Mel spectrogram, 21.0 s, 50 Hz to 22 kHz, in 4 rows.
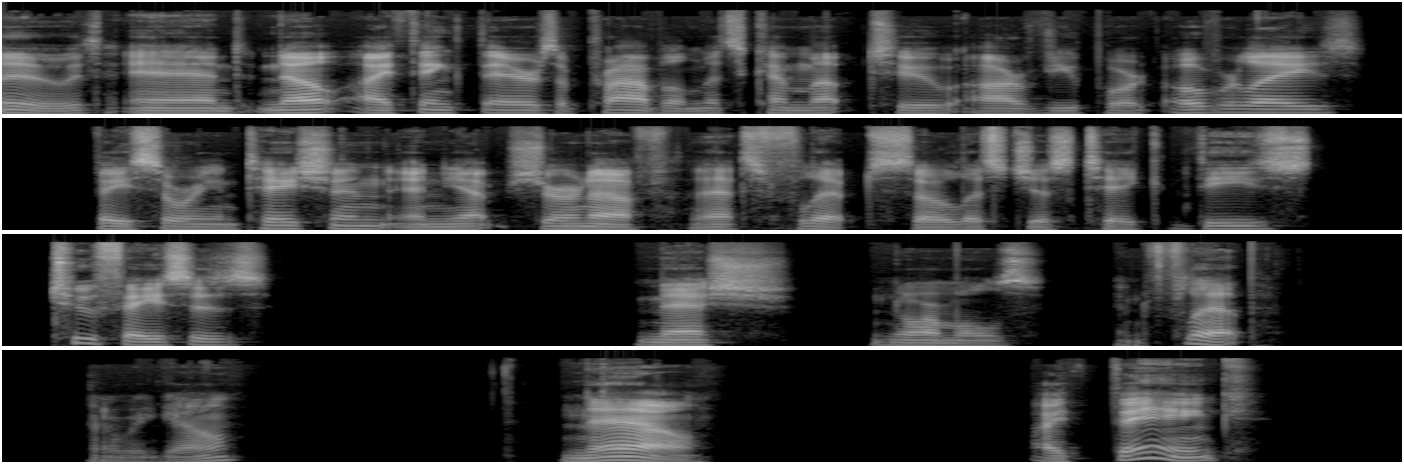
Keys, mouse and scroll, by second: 0.2 scroll down 2, 0.5-4.8 middle drag, 2.8 click, 5.9 click, 8.2 Tab, 8.5 middle click, 9.3 3, 9.7 click, 12.8 shift+click, 14.8 shift+click, 15.9 alt+a, 16.1 scroll down 2, 16.5-21.0 middle drag, 18.1 Tab, 20.6 click.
